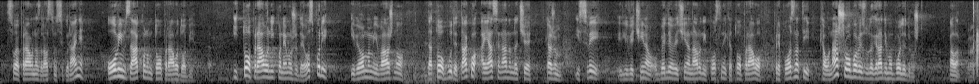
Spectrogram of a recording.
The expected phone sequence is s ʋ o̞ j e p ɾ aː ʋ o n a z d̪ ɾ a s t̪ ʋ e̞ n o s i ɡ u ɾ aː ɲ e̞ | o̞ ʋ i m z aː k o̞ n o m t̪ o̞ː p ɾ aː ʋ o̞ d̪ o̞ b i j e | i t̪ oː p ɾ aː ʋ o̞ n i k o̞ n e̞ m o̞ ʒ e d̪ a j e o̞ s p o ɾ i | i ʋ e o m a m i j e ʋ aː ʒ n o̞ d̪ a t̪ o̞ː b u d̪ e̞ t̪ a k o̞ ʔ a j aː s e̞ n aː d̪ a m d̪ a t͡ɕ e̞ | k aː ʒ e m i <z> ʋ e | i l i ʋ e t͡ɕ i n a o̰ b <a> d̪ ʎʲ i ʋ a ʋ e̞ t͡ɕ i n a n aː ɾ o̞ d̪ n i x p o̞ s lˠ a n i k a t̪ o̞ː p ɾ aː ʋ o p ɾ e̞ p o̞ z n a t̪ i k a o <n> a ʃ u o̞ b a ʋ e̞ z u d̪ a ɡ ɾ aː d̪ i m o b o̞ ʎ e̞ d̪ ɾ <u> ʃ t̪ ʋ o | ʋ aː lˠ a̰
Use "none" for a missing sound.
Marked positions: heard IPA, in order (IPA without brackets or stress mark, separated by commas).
s, e, n, uː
